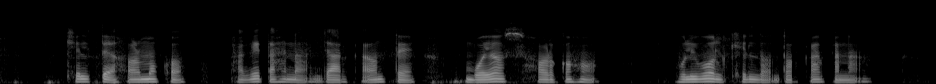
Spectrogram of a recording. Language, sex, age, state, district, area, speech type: Santali, male, 18-30, West Bengal, Jhargram, rural, spontaneous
